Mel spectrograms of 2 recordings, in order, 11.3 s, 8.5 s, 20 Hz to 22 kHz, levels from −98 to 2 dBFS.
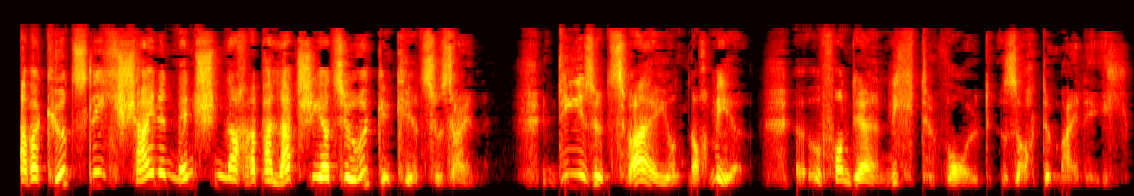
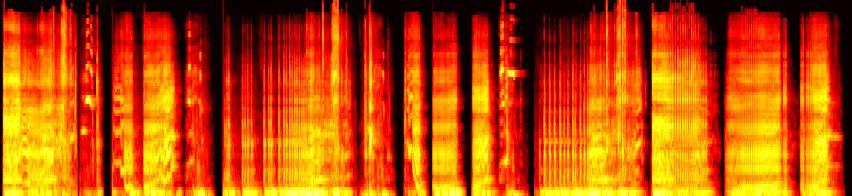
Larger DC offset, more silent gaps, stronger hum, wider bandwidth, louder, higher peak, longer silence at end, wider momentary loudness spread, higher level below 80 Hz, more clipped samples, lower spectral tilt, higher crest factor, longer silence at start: neither; second, none vs 1.03-1.10 s, 2.14-2.21 s, 3.96-4.03 s, 4.66-4.71 s, 5.29-5.33 s; neither; second, 12.5 kHz vs over 20 kHz; second, -21 LUFS vs -16 LUFS; about the same, -2 dBFS vs 0 dBFS; about the same, 0.1 s vs 0.15 s; first, 17 LU vs 11 LU; second, -88 dBFS vs -32 dBFS; neither; second, 3 dB/octave vs -3.5 dB/octave; about the same, 20 dB vs 16 dB; first, 0.2 s vs 0 s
